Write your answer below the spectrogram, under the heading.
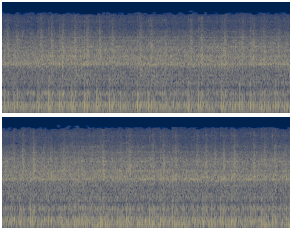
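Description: Small engine running steadily with a fast, even pulsing.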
